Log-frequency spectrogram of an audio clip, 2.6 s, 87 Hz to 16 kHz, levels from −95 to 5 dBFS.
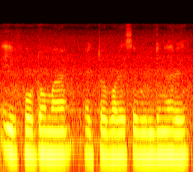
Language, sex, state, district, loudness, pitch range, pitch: Chhattisgarhi, male, Chhattisgarh, Kabirdham, -15 LUFS, 145-150 Hz, 145 Hz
